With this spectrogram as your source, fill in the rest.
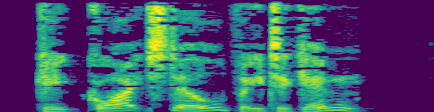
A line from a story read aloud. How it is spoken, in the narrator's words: said Jack urgently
